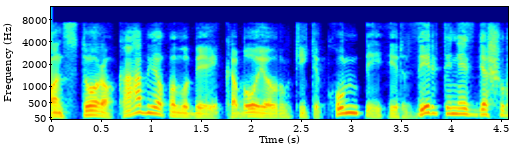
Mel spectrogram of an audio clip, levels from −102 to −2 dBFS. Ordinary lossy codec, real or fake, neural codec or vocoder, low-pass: MP3, 96 kbps; fake; codec, 16 kHz, 1 kbps, FunCodec, trained on LibriTTS, 50 frames a second; 7.2 kHz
